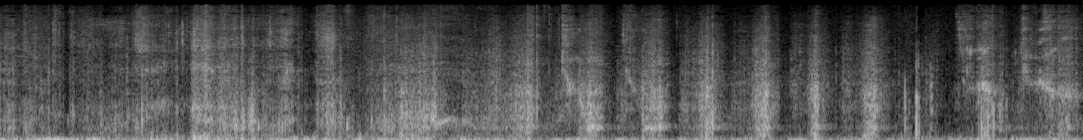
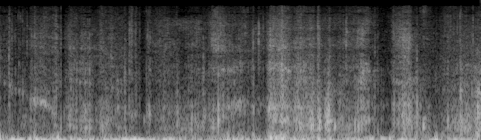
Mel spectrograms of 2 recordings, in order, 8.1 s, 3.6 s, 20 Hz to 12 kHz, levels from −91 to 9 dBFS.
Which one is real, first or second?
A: first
